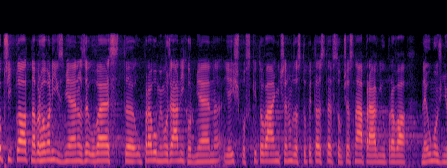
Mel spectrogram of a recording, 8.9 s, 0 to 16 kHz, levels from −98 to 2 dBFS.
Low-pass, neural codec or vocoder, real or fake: 7.2 kHz; none; real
